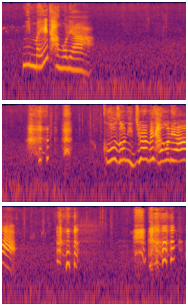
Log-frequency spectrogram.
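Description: A young woman speaks with animation and laughs, close by.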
